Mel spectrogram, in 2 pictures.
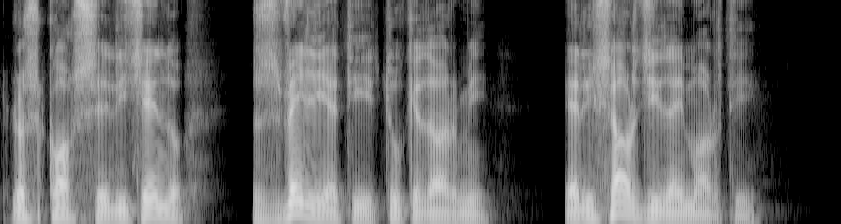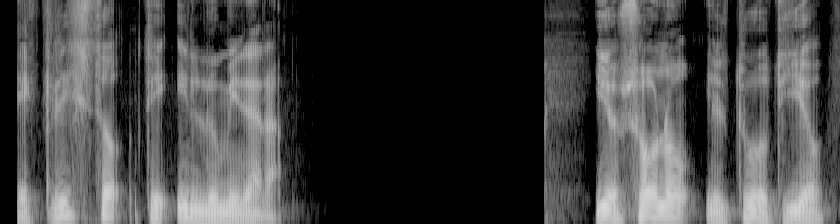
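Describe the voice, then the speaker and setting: Slow, low-voiced Italian priest. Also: male voice, a little mellow, no echo, clean studio sound. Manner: slow, reflective reading with hesitations. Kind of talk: homily with reading aloud.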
